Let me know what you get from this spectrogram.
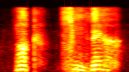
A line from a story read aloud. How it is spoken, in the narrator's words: whispered Tom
